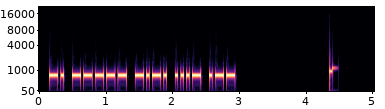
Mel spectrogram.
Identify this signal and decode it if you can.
Morse code, heard as a keyed tone, about 28 wpm, 700 Hz. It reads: N0CVW
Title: USA Callsign DE Callsign - 5 Characters - 28wpm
